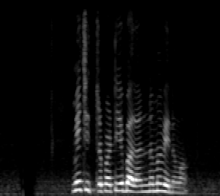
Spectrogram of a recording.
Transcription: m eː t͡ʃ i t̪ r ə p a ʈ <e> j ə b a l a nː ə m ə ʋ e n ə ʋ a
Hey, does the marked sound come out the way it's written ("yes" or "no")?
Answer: no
